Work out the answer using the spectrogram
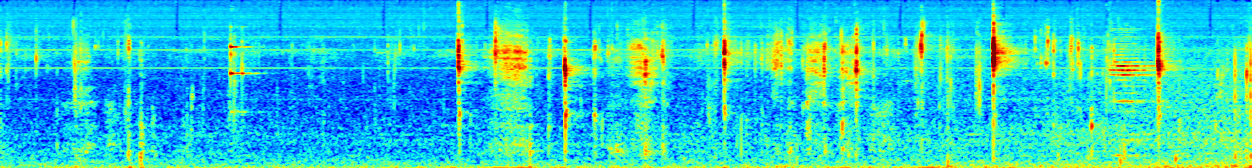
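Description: Close-up mouth sounds of a person eating fish and rice by hand: scattered soft chewing smacks and small clicks.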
